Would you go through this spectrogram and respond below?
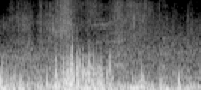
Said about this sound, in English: Lord Jesus, oh my gosh, it's so windy, and the leaves are blowing everywhere by my face.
